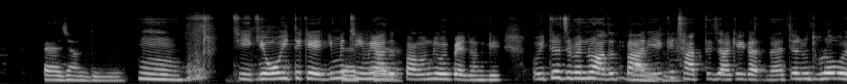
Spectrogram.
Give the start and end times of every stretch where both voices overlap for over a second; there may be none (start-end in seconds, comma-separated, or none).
none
